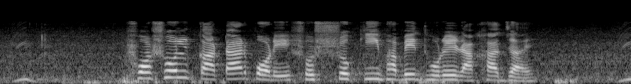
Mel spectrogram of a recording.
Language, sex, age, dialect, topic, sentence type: Bengali, female, 36-40, Standard Colloquial, agriculture, statement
